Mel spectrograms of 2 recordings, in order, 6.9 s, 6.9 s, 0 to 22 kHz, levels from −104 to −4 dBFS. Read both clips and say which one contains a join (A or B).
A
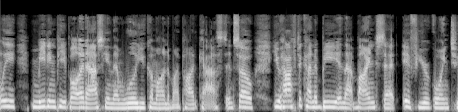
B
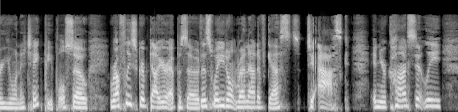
B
